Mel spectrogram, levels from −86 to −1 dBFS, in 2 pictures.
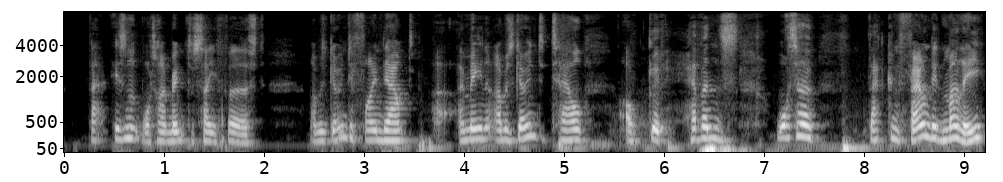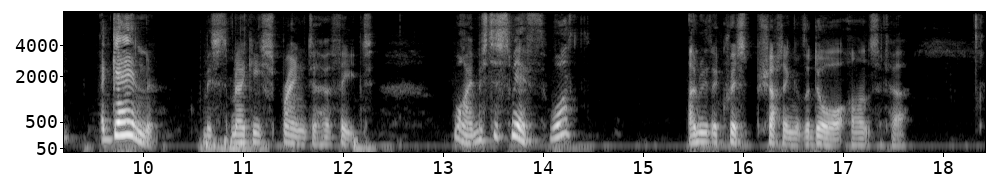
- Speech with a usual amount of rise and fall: No, wide, 7.0 semitones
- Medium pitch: Yes, medium, 165 Hz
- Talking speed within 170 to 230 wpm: No, average, 150 wpm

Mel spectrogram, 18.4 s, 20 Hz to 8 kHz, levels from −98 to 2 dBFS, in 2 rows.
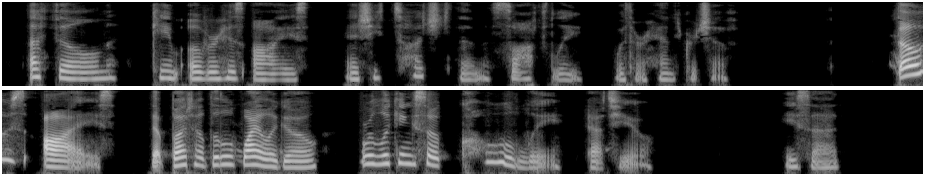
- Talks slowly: Yes, slow, 100 wpm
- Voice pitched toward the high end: Yes, high, 205 Hz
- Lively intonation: Yes, wide, 5.8 semitones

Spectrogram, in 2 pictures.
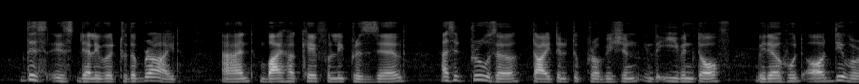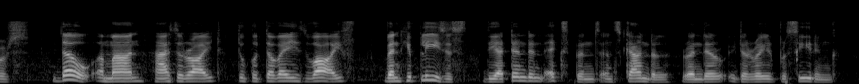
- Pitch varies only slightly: Yes, narrow, 2.2 semitones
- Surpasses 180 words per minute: No, average, 170 wpm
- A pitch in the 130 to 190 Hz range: Yes, medium, 140 Hz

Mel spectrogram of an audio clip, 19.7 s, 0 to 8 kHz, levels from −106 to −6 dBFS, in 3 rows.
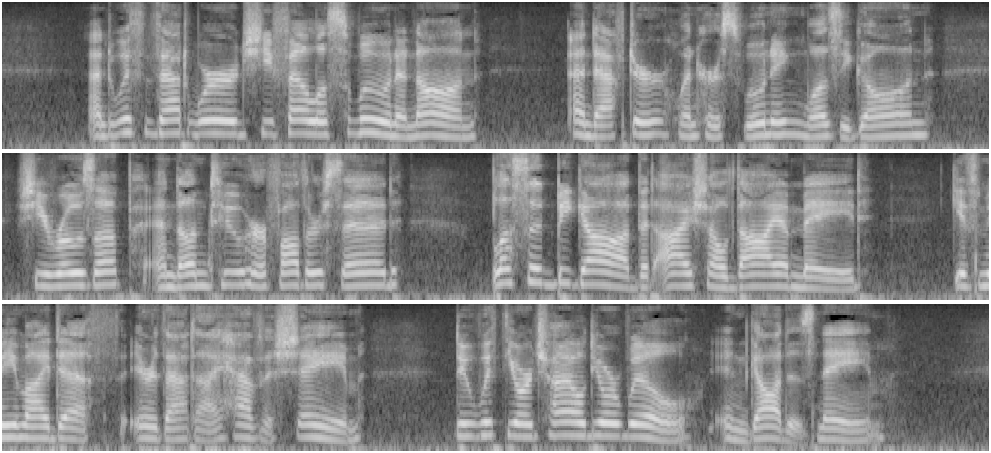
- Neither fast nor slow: Yes, average, 160 wpm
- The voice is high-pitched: Yes, high, 205 Hz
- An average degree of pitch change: Yes, average, 3.0 semitones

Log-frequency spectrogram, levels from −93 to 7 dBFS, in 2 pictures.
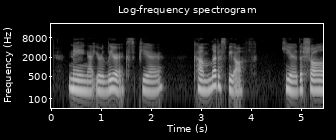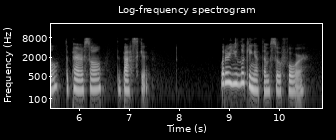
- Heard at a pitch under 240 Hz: Yes, high, 190 Hz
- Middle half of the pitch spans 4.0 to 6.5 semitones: No, narrow, 2.6 semitones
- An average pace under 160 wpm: Yes, average, 140 wpm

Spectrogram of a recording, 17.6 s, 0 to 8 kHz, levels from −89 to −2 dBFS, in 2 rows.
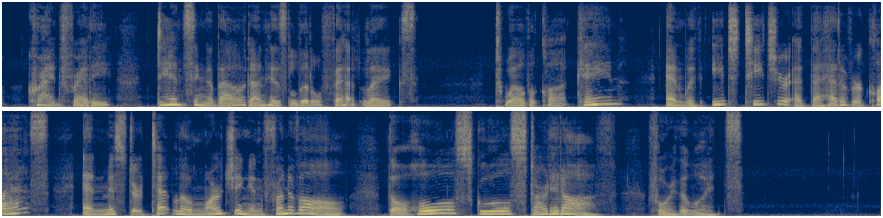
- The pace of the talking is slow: Yes, slow, 130 wpm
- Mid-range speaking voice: Yes, medium, 165 Hz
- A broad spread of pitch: Yes, wide, 6.2 semitones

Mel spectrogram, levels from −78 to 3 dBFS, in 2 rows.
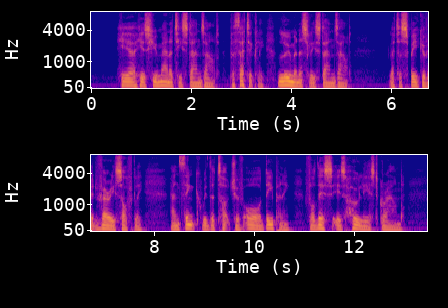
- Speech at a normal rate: No, slow, 130 wpm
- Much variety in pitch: No, average, 3.7 semitones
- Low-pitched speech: Yes, very low, 85 Hz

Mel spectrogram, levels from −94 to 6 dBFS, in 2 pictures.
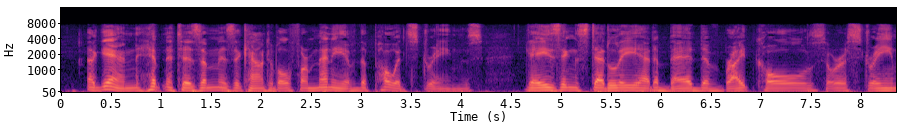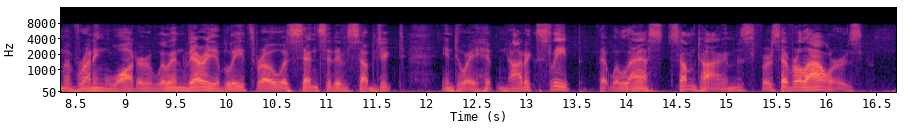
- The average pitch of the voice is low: Yes, low, 100 Hz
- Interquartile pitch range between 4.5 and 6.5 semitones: No, narrow, 2.6 semitones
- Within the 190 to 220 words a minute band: No, average, 145 wpm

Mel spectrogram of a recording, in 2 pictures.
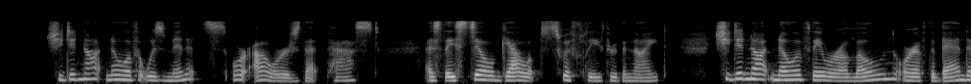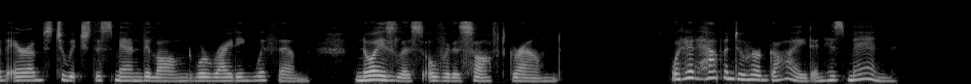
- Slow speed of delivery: No, average, 175 wpm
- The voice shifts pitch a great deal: No, average, 4.1 semitones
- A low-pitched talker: No, medium, 185 Hz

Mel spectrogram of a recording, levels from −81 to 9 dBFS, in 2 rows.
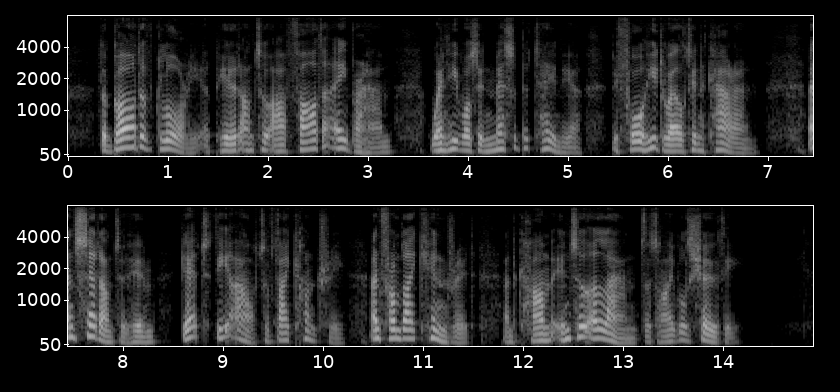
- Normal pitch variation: No, wide, 7.5 semitones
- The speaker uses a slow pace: No, average, 175 wpm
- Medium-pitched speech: Yes, medium, 145 Hz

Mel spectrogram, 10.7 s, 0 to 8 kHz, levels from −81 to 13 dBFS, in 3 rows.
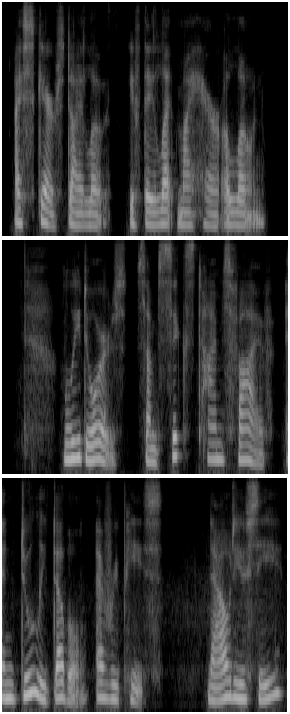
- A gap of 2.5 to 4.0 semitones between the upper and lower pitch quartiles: Yes, average, 3.7 semitones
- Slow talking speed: No, average, 145 wpm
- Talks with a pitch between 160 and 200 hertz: Yes, medium, 185 Hz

